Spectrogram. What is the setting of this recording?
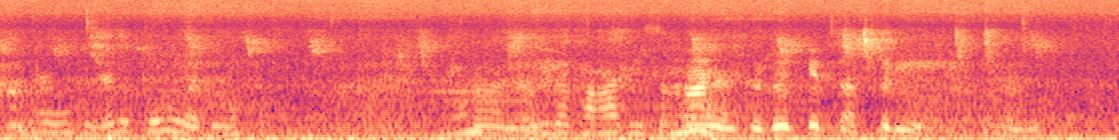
park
